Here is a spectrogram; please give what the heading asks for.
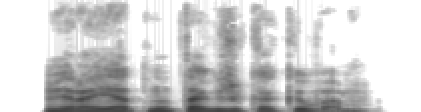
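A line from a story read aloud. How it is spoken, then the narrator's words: Calm. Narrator (Russian): спокойно произнес капитан Блад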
